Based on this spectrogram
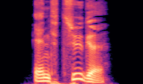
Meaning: nominative/accusative/genitive plural of Entzug
- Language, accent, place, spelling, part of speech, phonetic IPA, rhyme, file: German, Germany, Berlin, Entzüge, noun, [ɛntˈt͡syːɡə], -yːɡə, De-Entzüge.ogg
